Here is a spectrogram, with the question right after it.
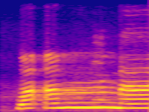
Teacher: میم مشدد کا غنہ ہے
